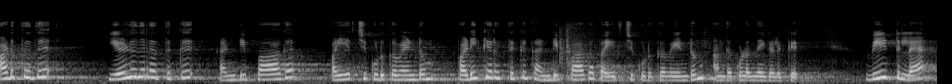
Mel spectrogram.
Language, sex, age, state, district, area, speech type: Tamil, female, 30-45, Tamil Nadu, Salem, urban, spontaneous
